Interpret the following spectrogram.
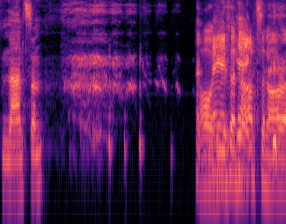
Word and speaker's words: Nansen: I think that's pronounced Nansen.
